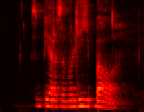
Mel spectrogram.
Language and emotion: Russian, angry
